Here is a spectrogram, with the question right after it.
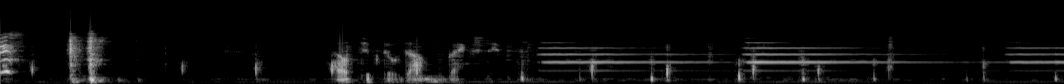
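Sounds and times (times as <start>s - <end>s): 
speech: 3.4s - 5.0s
hospital chimes striking the hour: 5.3s - 10.6s.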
